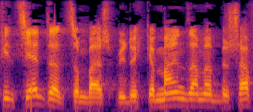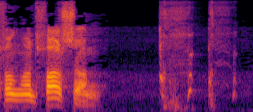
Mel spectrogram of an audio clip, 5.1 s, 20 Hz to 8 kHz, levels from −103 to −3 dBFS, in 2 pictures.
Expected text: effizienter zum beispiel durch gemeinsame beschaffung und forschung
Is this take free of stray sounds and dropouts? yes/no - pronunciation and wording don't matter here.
no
